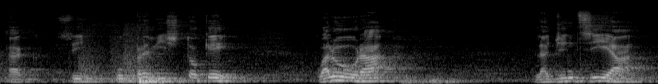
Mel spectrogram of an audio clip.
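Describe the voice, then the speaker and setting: Man in an echoing hall, measured. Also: mid-range voice, a little mellow, a little hiss or hum. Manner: measured, hesitant with frequent fillers. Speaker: tax agency official speaking at a conference. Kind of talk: formal conference talk. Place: large ornate hall with wooden paneling. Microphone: gooseneck desk microphone. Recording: roomy hall echo, faint ambience.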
